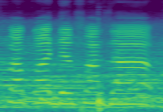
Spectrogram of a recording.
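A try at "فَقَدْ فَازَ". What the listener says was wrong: Faqad faz. Kenapa dipanjangkan za? Kenapa fa-nya dipanjangkan? Karena ada alif. Alif di belakang fa.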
